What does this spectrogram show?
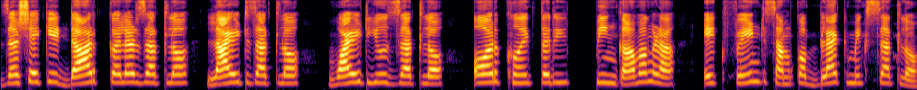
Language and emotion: Goan Konkani, neutral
